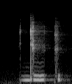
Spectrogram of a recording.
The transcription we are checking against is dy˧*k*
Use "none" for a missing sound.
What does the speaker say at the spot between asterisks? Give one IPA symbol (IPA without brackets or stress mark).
k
